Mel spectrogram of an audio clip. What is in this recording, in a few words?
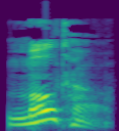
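"molto", British English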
